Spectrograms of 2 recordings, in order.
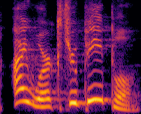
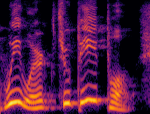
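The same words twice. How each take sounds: First: "I work through PEOPLE" with the weight on "people"; preacher stressing "people"; preached emphasis. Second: "WE work through people" with the weight on "We"; preacher stressing "We"; preached emphasis. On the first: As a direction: land hard on "people", slowly. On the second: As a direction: punch "We", then slow down. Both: Acted. Repeated sermon line, stress shifts.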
